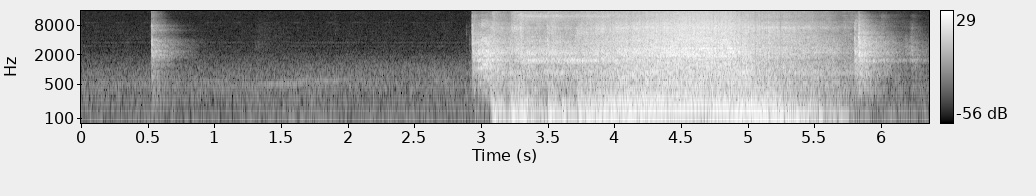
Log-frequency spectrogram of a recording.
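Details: Motorcycle carburetor just refitted with new gaskets and an oiled air filter: catches on first crank and races loud and fast with no throttle input; high idle because carburetor throttle return spring was not connected properly, later fixed.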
